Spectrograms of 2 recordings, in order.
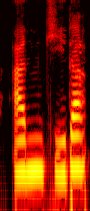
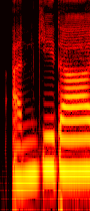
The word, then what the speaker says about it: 안기다: 자, 이때 기는 된소리로 발음하면 안 되고 안기다, 평음 그대로 발음해서 안기다 이게 맞는 발음이죠.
